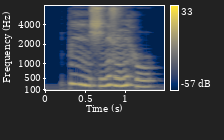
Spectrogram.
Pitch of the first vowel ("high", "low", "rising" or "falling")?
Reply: falling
